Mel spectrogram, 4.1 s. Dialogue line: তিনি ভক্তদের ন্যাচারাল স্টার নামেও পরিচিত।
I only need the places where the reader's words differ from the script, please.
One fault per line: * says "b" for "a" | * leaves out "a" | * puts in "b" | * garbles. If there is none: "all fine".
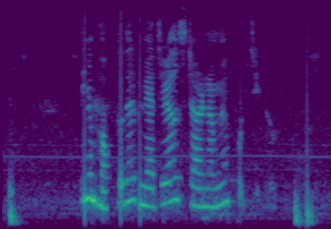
all fine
